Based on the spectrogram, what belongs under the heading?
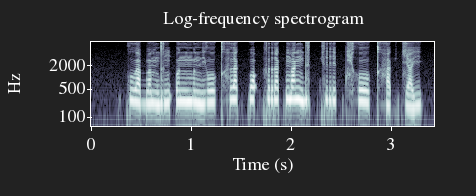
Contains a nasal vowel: no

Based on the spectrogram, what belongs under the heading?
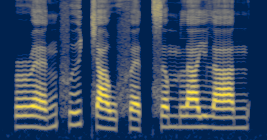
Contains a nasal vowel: no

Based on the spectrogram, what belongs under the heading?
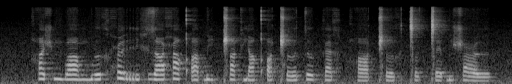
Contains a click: yes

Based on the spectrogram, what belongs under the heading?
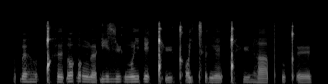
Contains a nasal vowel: yes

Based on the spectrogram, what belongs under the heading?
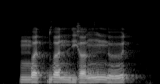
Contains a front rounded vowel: no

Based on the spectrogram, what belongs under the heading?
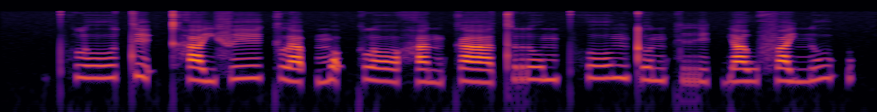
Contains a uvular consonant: no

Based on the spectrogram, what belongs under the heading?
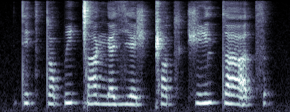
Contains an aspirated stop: no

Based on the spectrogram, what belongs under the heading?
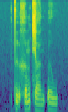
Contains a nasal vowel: no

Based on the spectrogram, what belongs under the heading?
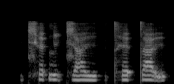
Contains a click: no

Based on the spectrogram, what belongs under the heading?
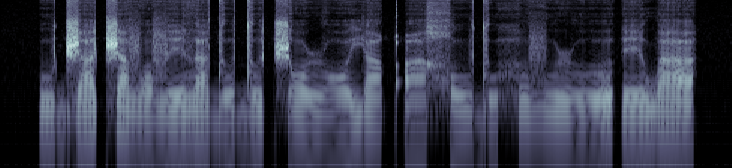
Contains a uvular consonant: yes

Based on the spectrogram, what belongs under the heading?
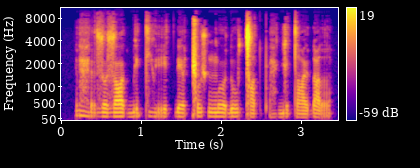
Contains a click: yes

